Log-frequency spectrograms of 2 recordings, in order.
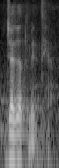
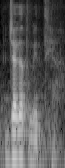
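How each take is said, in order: The two takes are said the same way.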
